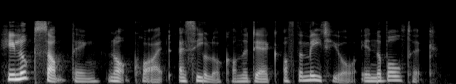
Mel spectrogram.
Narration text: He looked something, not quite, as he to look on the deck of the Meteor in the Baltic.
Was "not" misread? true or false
false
